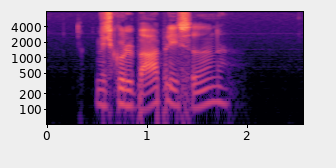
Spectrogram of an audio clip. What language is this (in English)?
Danish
